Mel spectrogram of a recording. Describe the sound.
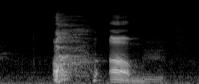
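Someone coughs twice with something caught in the throat, two short, harsh, voiced bursts, the second more rasping and throaty, standing out loudly against a quiet background.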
